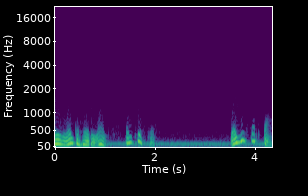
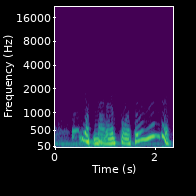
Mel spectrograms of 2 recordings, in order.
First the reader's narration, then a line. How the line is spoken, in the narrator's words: he cried hoarsely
